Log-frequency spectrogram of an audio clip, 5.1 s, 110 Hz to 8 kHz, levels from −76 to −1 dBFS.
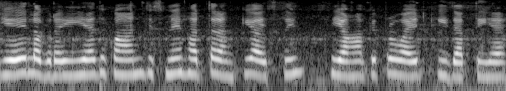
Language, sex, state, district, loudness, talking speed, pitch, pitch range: Hindi, female, Punjab, Pathankot, -16 LUFS, 190 wpm, 240 Hz, 230-250 Hz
